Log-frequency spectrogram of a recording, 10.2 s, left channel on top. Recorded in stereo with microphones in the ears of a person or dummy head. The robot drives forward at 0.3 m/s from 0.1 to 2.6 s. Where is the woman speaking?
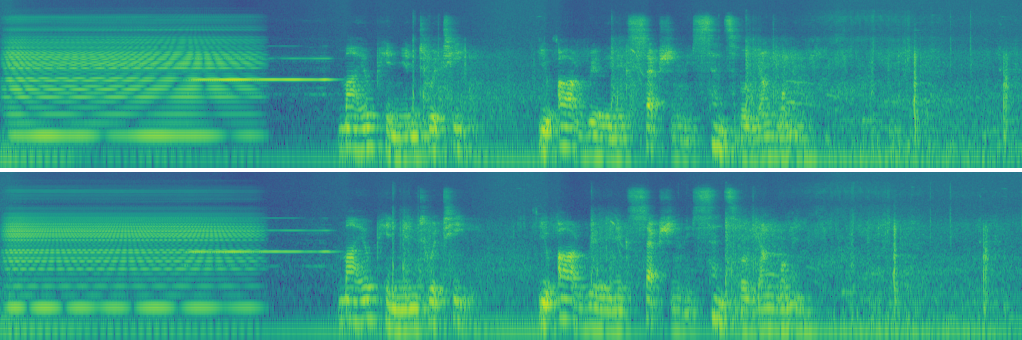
15° right (ahead or behind), 0.6 m.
